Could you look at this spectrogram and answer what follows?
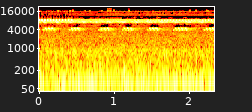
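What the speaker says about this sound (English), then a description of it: "except this cricket over here." A single cricket chirps at night in regular, evenly spaced pulses over a steady high insect drone, close and alone with no talk.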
